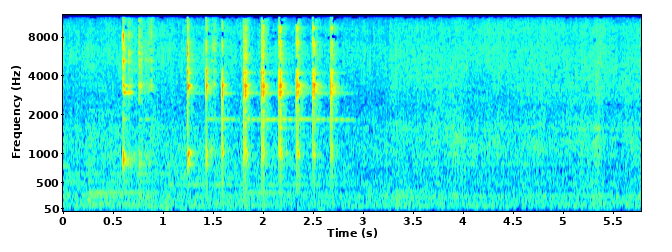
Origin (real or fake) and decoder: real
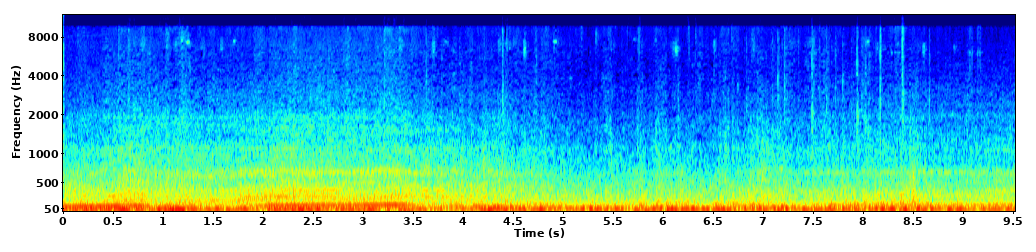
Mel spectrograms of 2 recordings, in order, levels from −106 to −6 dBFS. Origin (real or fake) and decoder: real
